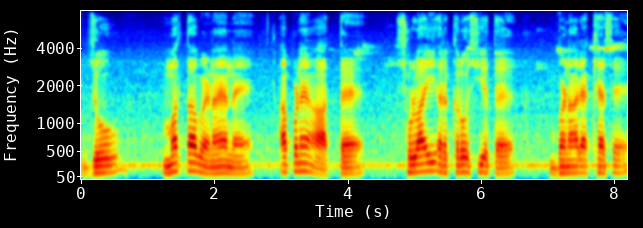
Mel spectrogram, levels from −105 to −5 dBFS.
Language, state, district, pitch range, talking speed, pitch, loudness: Haryanvi, Haryana, Rohtak, 115-150 Hz, 110 wpm, 130 Hz, -15 LUFS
